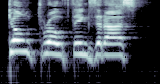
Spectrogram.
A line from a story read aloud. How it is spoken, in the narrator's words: shouted Annie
